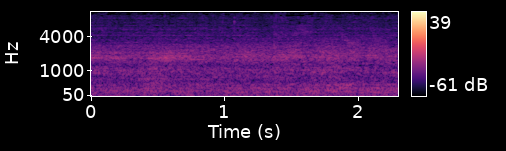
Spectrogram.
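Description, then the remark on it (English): A steady, rumbling roar of an airplane flying overhead, a continuous low drone with a broad hiss above it, holding an even loudness throughout with no voices. “Sorry, plane.”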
